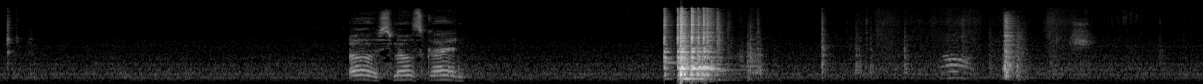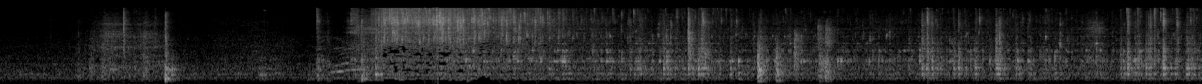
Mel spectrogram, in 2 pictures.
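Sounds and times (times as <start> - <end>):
tap water splashing into sink: 15.6 - 24.0.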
